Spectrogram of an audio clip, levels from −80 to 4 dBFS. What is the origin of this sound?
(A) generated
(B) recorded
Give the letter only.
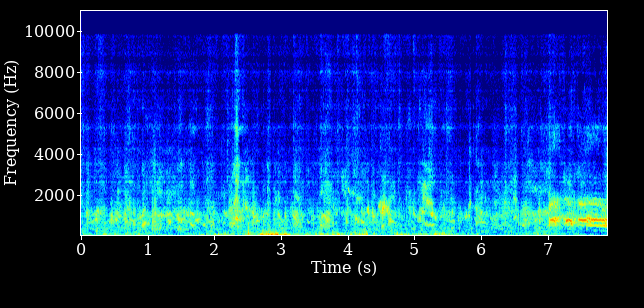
A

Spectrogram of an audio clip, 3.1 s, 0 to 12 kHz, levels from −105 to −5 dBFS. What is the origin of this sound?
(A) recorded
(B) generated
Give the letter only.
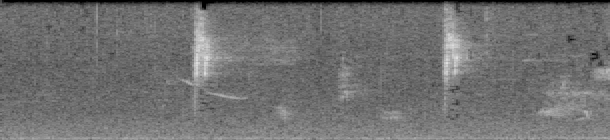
A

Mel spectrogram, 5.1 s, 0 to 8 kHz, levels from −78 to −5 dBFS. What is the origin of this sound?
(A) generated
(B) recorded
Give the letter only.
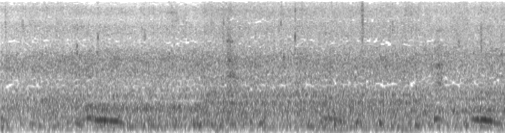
B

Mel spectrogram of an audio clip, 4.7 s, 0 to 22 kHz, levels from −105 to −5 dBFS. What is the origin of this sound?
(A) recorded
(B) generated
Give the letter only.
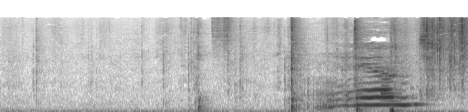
A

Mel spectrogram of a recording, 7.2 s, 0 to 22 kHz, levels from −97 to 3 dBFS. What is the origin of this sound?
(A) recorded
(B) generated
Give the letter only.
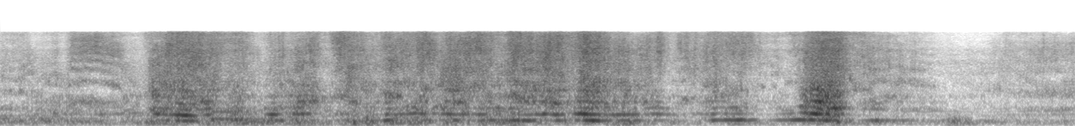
B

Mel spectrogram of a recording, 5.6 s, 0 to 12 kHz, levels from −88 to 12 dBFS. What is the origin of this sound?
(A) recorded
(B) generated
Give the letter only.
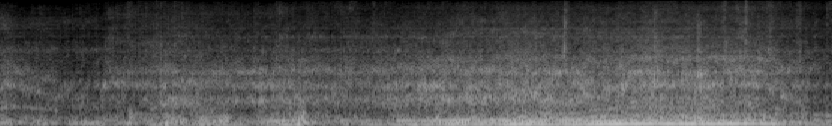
B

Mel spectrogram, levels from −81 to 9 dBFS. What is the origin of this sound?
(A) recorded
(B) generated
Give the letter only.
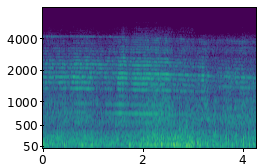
A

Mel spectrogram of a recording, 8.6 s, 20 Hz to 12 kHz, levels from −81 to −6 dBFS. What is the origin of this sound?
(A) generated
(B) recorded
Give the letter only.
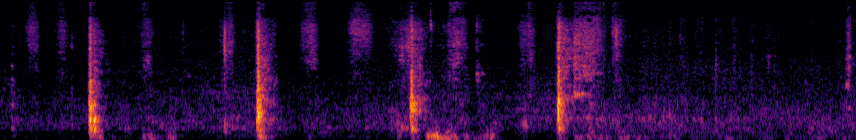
B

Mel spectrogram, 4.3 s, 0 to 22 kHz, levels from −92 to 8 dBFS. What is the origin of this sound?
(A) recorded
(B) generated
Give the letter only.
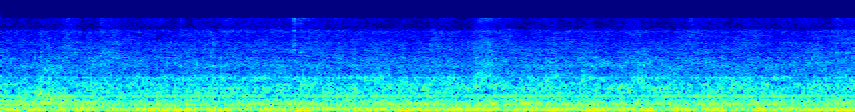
B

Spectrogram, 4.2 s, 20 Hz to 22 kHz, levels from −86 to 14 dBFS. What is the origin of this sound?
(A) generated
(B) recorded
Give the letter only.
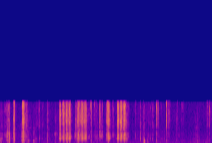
B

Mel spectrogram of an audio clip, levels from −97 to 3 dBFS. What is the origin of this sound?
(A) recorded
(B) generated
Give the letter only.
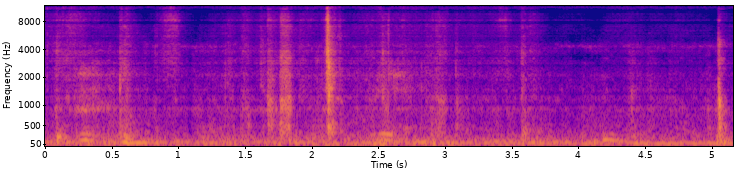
B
